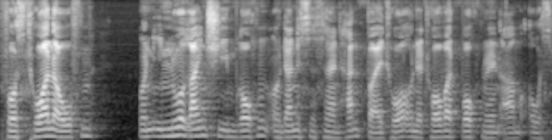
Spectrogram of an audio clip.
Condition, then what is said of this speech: Cleft palate. Wenn es nach der Norm gehen würde, würde jeder sagen, hör auf mit dem Podcasten, weil man kann das nicht anhören.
